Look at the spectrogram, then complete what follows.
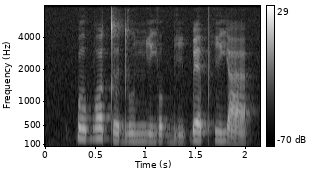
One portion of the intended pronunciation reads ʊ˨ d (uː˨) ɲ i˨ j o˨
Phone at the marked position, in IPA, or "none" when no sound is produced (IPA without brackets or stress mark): uː˨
